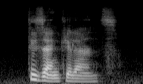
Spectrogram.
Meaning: nineteen
- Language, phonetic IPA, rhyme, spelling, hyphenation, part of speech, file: Hungarian, [ˈtizɛŋkilɛnt͡s], -ɛnt͡s, tizenkilenc, ti‧zen‧ki‧lenc, numeral, Hu-tizenkilenc.ogg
